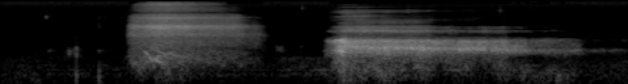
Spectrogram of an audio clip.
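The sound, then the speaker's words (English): A slow, soft deep breath is drawn in through the nose. After a short pause comes a longer, whooshing exhale out through the mouth. “Take a deep breath in your nose. Breathe out the mouth.”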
